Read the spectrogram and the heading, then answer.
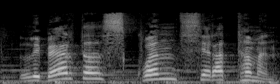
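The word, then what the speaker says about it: Libertas quae sera tamen: Libertas quand será taman.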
